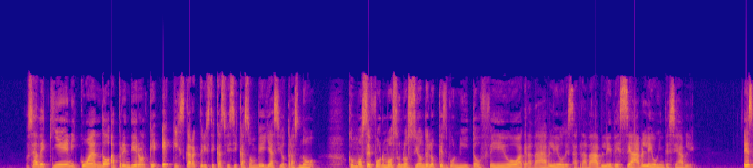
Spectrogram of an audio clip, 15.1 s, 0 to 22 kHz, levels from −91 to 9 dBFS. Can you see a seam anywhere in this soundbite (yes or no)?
no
